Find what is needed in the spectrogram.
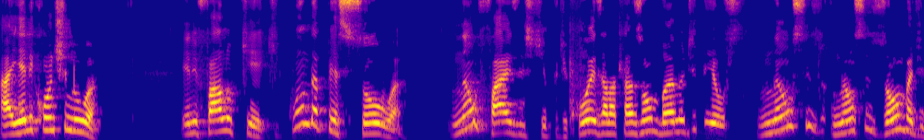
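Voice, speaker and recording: A fairly slow delivery with a Brazilian accent. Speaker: pastor. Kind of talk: sermon.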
